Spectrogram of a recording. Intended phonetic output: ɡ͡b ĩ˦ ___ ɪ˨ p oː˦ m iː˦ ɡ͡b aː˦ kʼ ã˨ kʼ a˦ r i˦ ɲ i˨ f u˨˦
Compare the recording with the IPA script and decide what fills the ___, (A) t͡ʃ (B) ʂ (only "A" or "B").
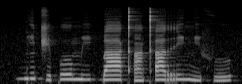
A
